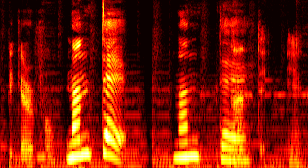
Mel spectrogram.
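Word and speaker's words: なんて: そんな恋なんで私 It's not exactly なんで. Be careful. なんて Yeah.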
